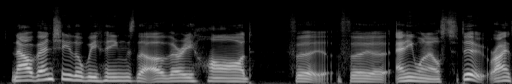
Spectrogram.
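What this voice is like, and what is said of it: British accent. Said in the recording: “You come for my British accent”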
